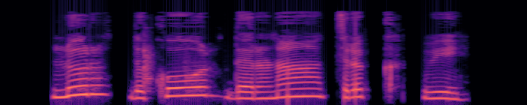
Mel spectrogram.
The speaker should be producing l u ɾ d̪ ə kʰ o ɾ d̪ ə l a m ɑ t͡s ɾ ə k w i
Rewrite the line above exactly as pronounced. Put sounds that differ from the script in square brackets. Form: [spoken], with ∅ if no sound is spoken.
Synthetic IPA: l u ɾ d̪ ə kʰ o ɾ d̪ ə [ɾ] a [ɳ] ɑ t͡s ɾ ə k w i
